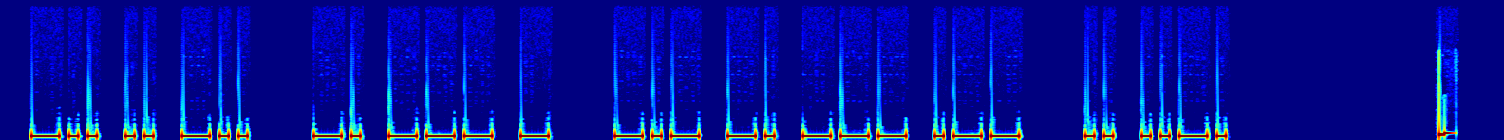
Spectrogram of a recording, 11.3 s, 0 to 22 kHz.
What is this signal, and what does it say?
Morse code, heard as a keyed tone, about 17 wpm, 700 Hz. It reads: DID NOT KNOW IF
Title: Sets of 5 Words Encore 17wpm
